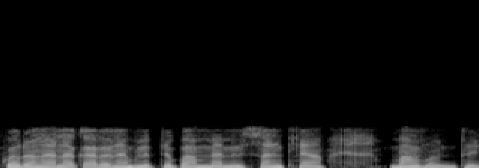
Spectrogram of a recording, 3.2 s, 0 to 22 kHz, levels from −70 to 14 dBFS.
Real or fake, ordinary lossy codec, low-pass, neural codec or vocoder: fake; MP3, 48 kbps; 5.4 kHz; autoencoder, 44.1 kHz, a latent of 192 numbers a frame, MeloTTS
